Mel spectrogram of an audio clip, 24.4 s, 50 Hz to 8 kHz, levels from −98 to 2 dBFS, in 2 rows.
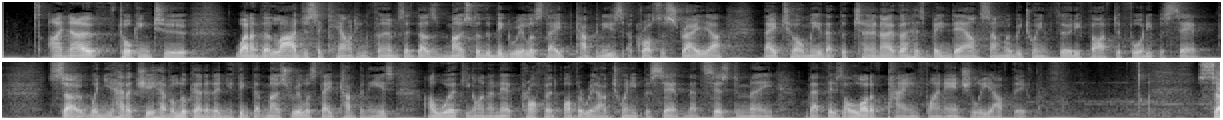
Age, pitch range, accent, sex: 50-69, 85-100 Hz, Australian, male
